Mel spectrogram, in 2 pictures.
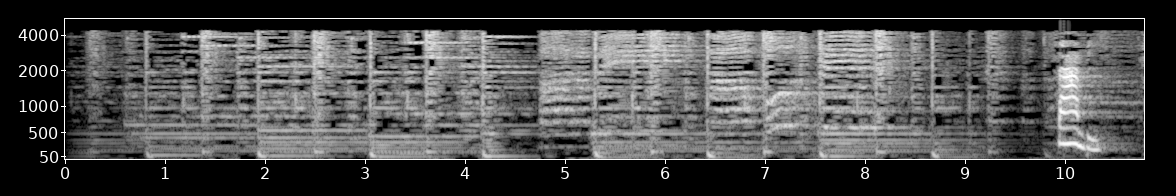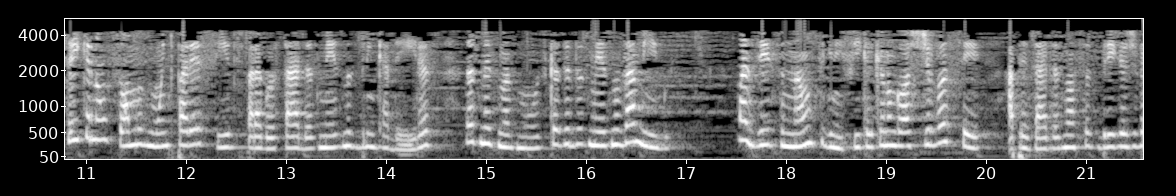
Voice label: Aniv. Irmão Mais Velho Feminino, Telemensagens; Aniversário Infantil

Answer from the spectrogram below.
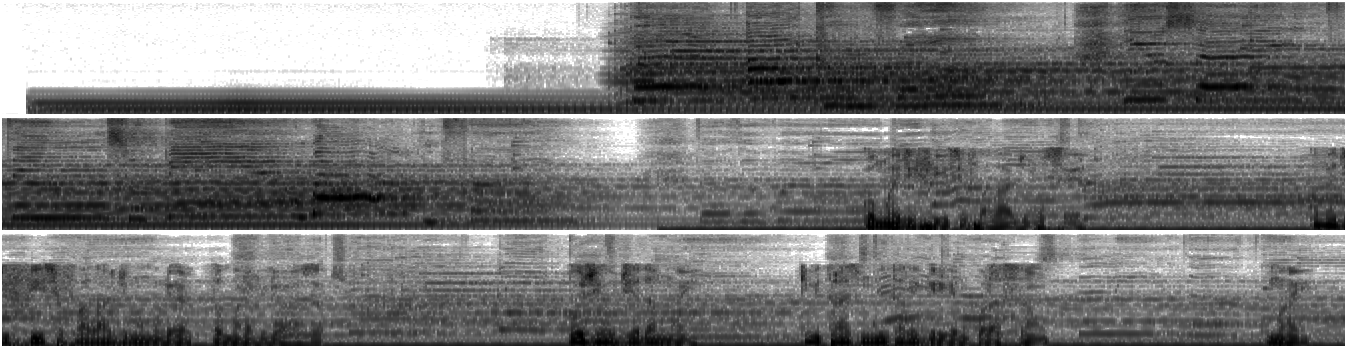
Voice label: Dia das Mães Geral, Masc; Telemensagens 2017

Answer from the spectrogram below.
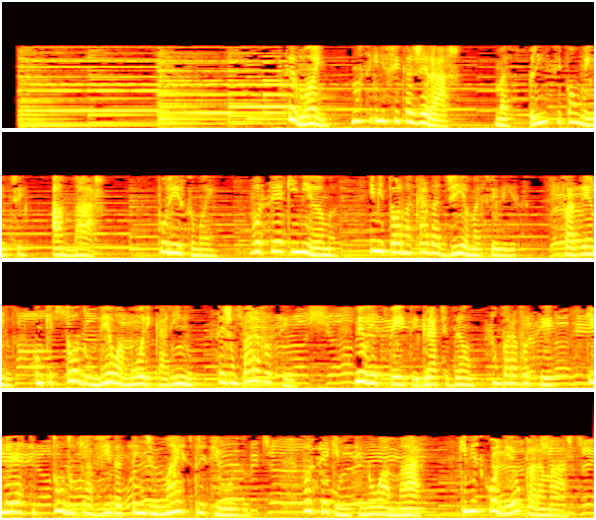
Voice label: MÃE ADOTIVA F, Telemensagens, Dia das Mães; Telemensagens 2017

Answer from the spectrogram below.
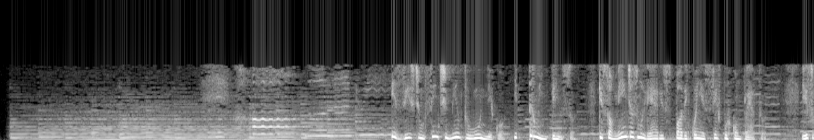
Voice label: HOMENAGEM A MÃE F; Telemensagens 2017

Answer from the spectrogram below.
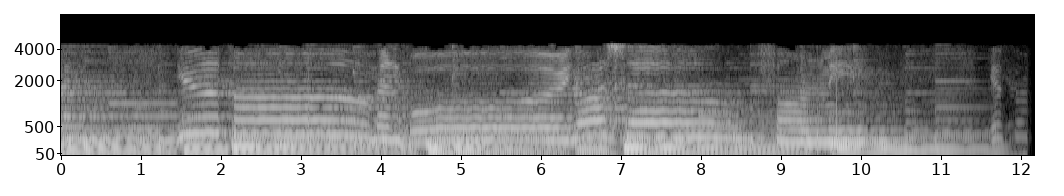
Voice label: Aniversário Avó Infantil Masculino; Telemensagens 2017; Aniversários

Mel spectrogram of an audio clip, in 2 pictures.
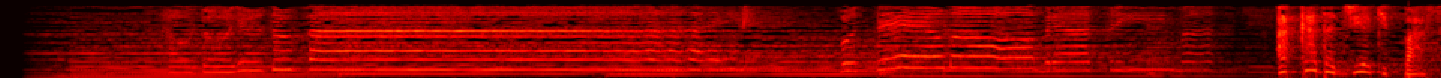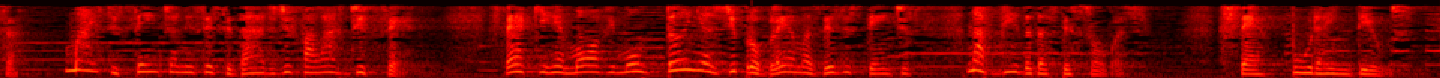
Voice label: Evangélico Aniversário Geral Feminino; Aniversários

